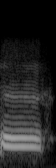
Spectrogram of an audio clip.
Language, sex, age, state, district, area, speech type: Kashmiri, male, 18-30, Jammu and Kashmir, Budgam, rural, conversation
